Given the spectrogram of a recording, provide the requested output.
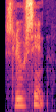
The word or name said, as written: sløvsindet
